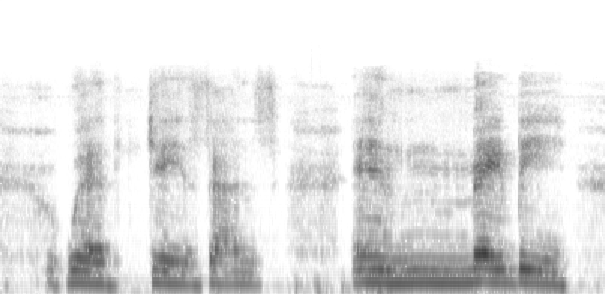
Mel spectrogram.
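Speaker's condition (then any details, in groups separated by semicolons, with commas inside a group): Spinocerebellar ataxia; genetic, progressive, brain stem atrophy, coordination and balance; onset at 26, slow progression, hand jerks; slightly staccato speech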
